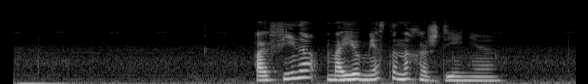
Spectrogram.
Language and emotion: Russian, neutral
